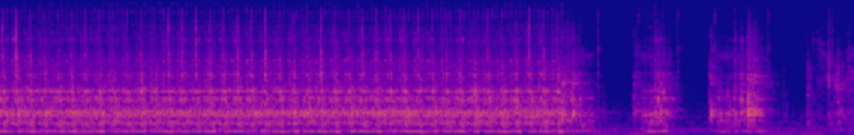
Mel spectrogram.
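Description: A sewing machine stitches a reusable snack bag at a fast, even, rattling pace for several seconds. It then stops and gives a few short, uneven bursts of stitching near the end.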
